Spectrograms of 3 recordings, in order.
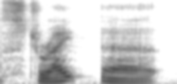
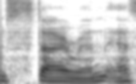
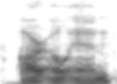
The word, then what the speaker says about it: Styron: And this is a book called Darkness Visible, A Memoir of Madness by William Styron. Said that wrong. By William Styron, Styron.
